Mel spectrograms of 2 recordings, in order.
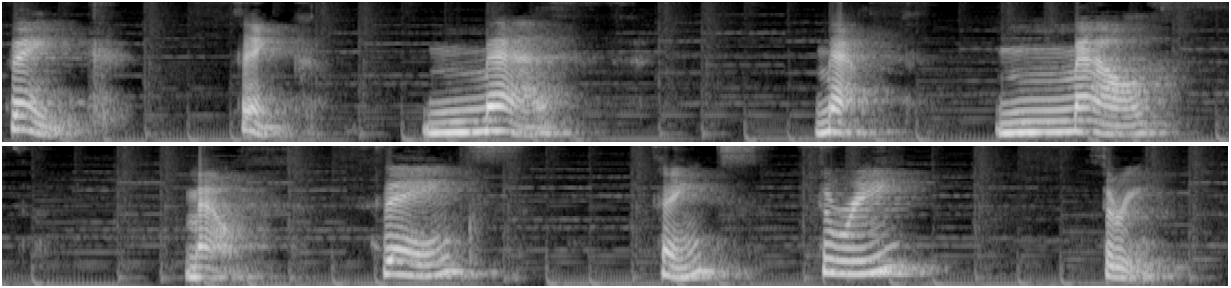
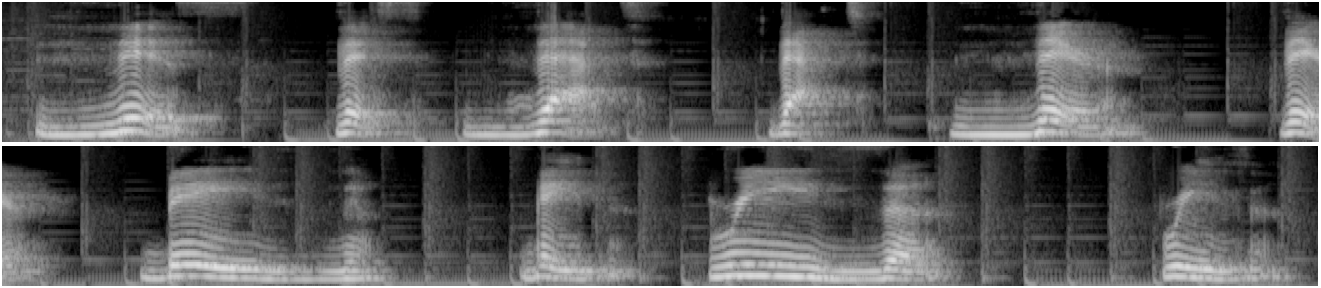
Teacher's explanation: Para reproduzir esse som corretamente, você deve colocar a língua para fora, pressioná-la contra os seus dentes de cima e assoprar o ar de maneira que ele passe entre a sua língua e os seus dentes. A diferença entre essas duas versões de TH é que um é sem som, apenas assopramos o ar, por isso o chamamos de unvoiced, que é o que acabamos de fazer.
